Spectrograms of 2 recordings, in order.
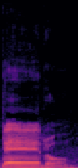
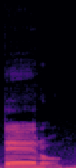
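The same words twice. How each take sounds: First: The R is flapped and the P is unaspirated. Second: The R is flapped and the P is unaspirated.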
